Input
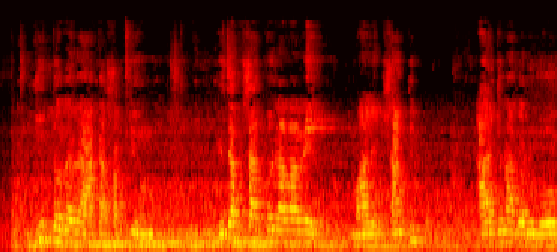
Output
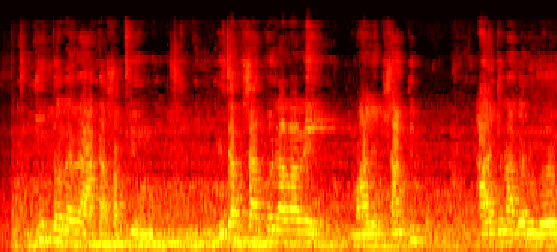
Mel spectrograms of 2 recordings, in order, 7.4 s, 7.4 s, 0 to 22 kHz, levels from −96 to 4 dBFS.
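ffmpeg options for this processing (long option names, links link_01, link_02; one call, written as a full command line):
ffmpeg -i in.wav -af "aeval=exprs='0.237*sin(PI/2*2*val(0)/0.237)':channel_layout=same" out.wav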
